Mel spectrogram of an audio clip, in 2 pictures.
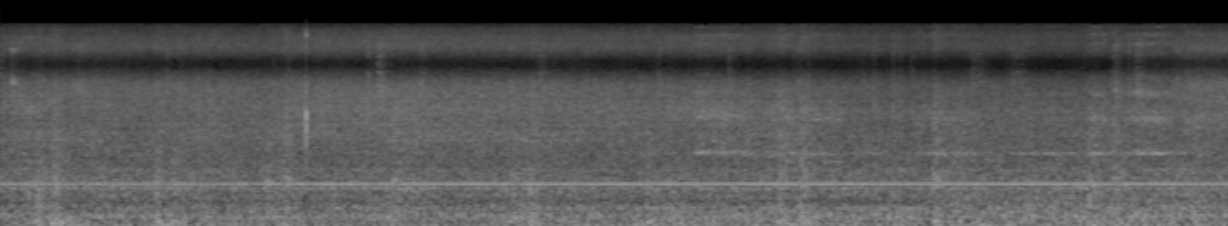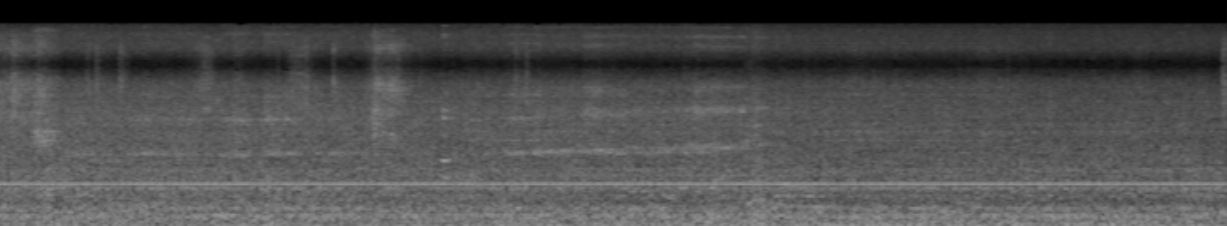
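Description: A diesel railcar on the Hitachinaka Seaside Railway, heard from inside the car while under way. The engine and the wheels on the rails make a steady, dense running noise, and a steady high-pitched tone sits above it.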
